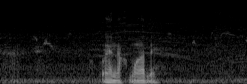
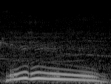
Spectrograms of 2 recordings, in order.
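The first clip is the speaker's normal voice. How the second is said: giggling; 6 dB quieter than usual. Real, not acted. Giggling at the flight.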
